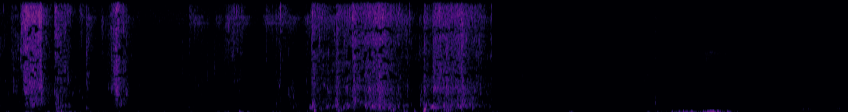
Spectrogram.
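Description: Shallow muddy water splashing and sloshing in short, irregular bursts; it stops abruptly about five seconds in, leaving only a faint low rumble.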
